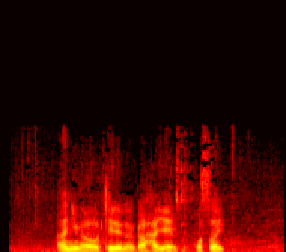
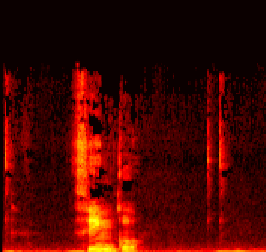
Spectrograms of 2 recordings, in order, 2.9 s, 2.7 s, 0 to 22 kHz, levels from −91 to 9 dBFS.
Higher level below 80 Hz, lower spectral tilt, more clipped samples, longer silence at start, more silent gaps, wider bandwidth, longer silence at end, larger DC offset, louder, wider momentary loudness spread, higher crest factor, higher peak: about the same, -66 dBFS vs -62 dBFS; first, -6.5 dB/octave vs -3.5 dB/octave; neither; first, 0.55 s vs 0.05 s; neither; second, 10.5 kHz vs 16.5 kHz; first, 0.65 s vs 0.2 s; neither; second, -23 LUFS vs -19 LUFS; second, 10 LU vs 24 LU; second, 18 dB vs 24 dB; second, -6 dBFS vs -2 dBFS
